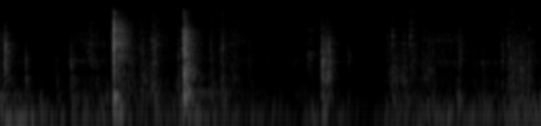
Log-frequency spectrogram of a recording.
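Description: A bench vise in a workshop is cranked and adjusted, giving a series of metallic clunks and ratcheting, grinding clicks, with two sharp louder knocks early on and scattered scraping mechanical noises afterward, close up and without talk.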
